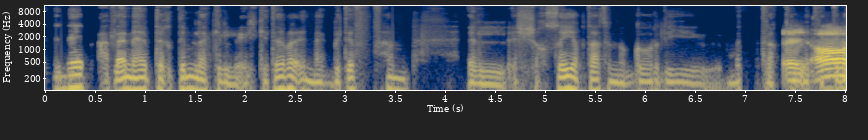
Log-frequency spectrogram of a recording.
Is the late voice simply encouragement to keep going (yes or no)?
no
